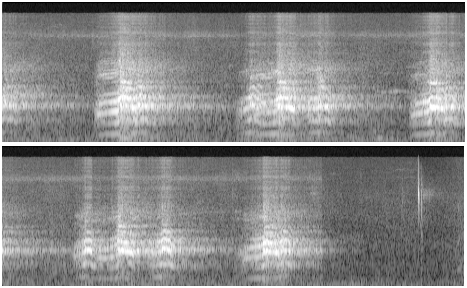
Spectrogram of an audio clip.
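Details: Rhinoceros hornbill giving five loud, harsh honking calls, each about a second long and about every one and a half seconds, over quiet background hiss.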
